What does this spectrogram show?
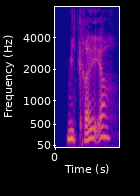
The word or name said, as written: migrere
